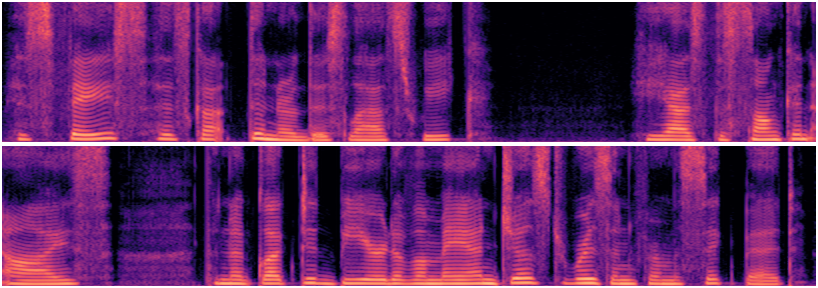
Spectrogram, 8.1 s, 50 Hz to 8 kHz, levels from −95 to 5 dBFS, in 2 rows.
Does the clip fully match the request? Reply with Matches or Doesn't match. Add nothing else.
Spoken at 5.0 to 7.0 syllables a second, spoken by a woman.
Doesn't match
